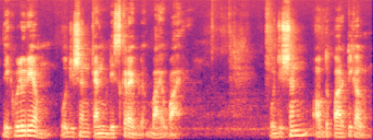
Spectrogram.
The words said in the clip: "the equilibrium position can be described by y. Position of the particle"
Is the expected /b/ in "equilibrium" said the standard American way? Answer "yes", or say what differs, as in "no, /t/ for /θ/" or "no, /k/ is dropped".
no, /b/ is dropped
